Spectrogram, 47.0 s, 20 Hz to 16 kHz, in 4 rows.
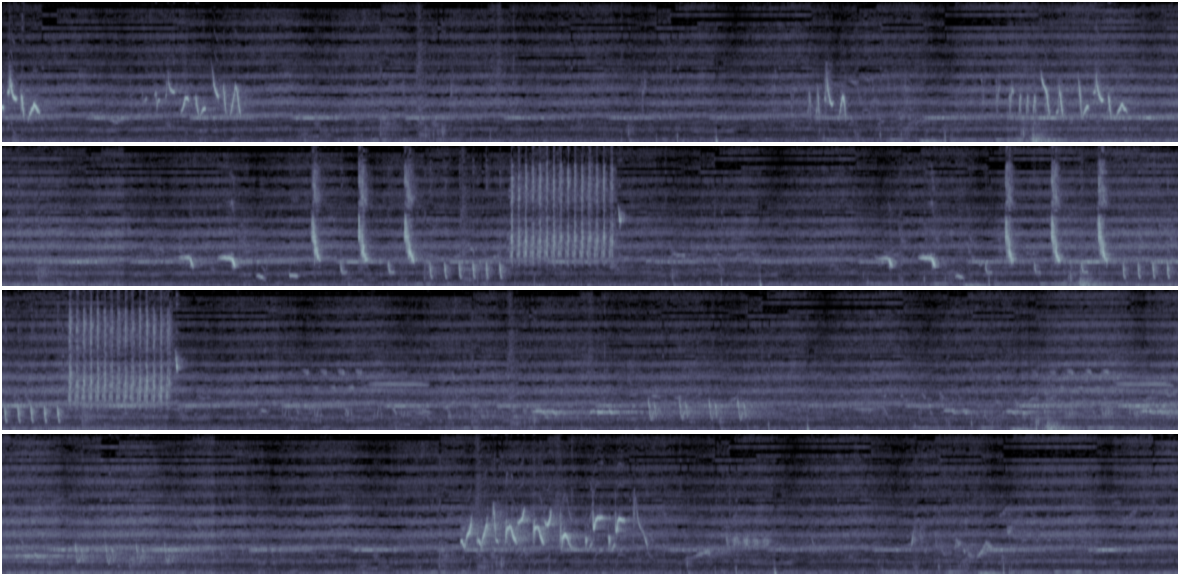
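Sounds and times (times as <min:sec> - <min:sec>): high insect hum: 0:00.0 - 0:47.0
birds chirping and whistling: 0:13.5 - 0:18.8, 0:20.5 - 0:25.4.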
